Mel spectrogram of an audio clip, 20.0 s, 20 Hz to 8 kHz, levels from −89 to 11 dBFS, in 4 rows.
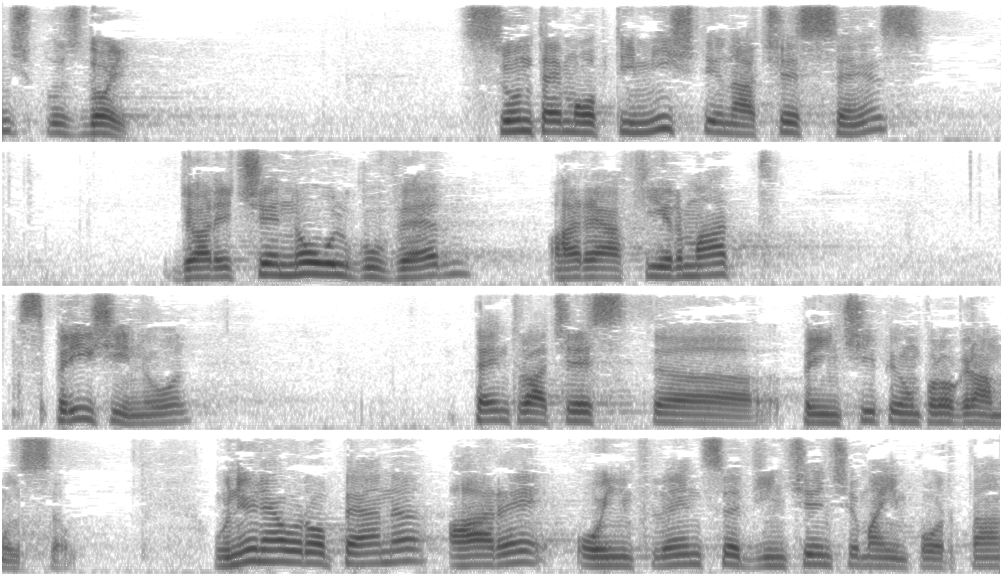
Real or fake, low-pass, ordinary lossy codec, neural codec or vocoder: real; 7.2 kHz; none; none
